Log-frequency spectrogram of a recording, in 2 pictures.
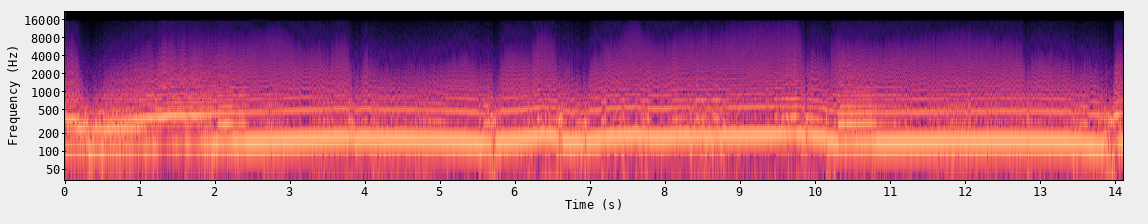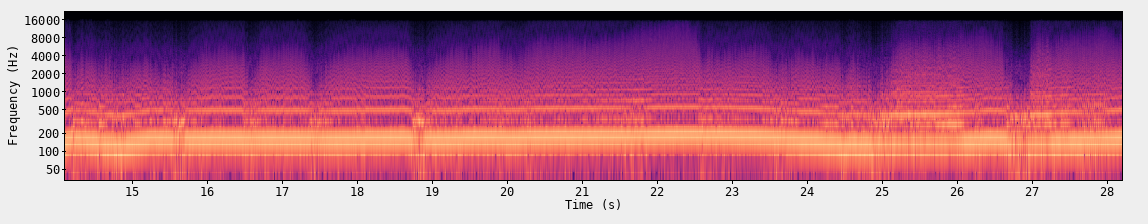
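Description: Renault Twingo race car's engine heard from inside the cabin, running hard at high revs. Its pitch drops clearly about ten seconds in and again near the end, and dips and climbs back briefly in between, as the driver lifts and shifts.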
